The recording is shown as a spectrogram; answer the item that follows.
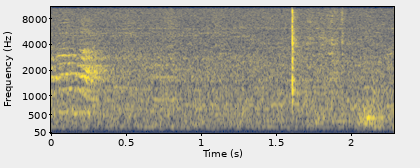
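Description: Near silence, broken by one sharp click of a knife against a steel plate about one and a half seconds in, and a faint, brief high-pitched call at the very start.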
